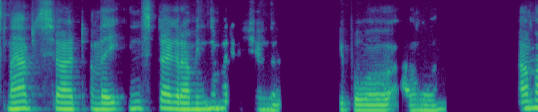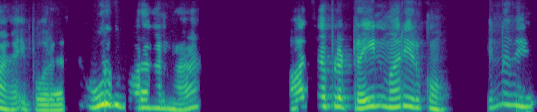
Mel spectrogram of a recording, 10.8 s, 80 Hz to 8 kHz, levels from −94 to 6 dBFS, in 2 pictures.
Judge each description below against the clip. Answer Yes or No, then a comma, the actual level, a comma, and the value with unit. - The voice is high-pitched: No, medium, 180 Hz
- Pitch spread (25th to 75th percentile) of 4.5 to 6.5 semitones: Yes, average, 4.8 semitones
